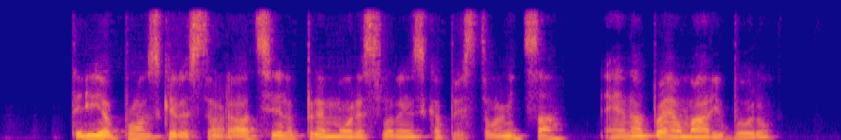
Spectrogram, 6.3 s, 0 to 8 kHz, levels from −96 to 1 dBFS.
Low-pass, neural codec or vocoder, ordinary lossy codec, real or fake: 7.2 kHz; codec, 16 kHz, 1.1 kbps, Voila-Tokenizer; none; fake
